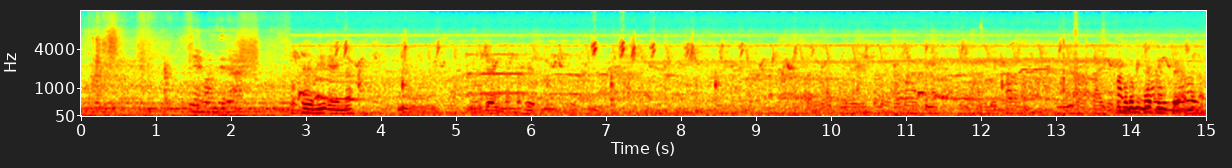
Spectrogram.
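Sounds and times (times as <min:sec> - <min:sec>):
faint people's voices: 0:08.4 - 0:15.0.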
